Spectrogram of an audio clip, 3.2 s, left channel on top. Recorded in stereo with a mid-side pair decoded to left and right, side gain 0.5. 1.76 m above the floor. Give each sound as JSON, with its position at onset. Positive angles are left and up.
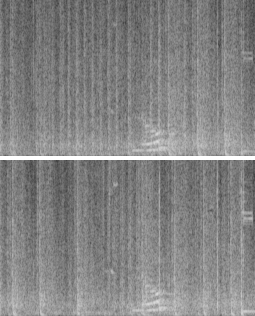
{"t": 1.6, "sound": "a child speaking", "azimuth_deg": -10, "distance_m": 2.5}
